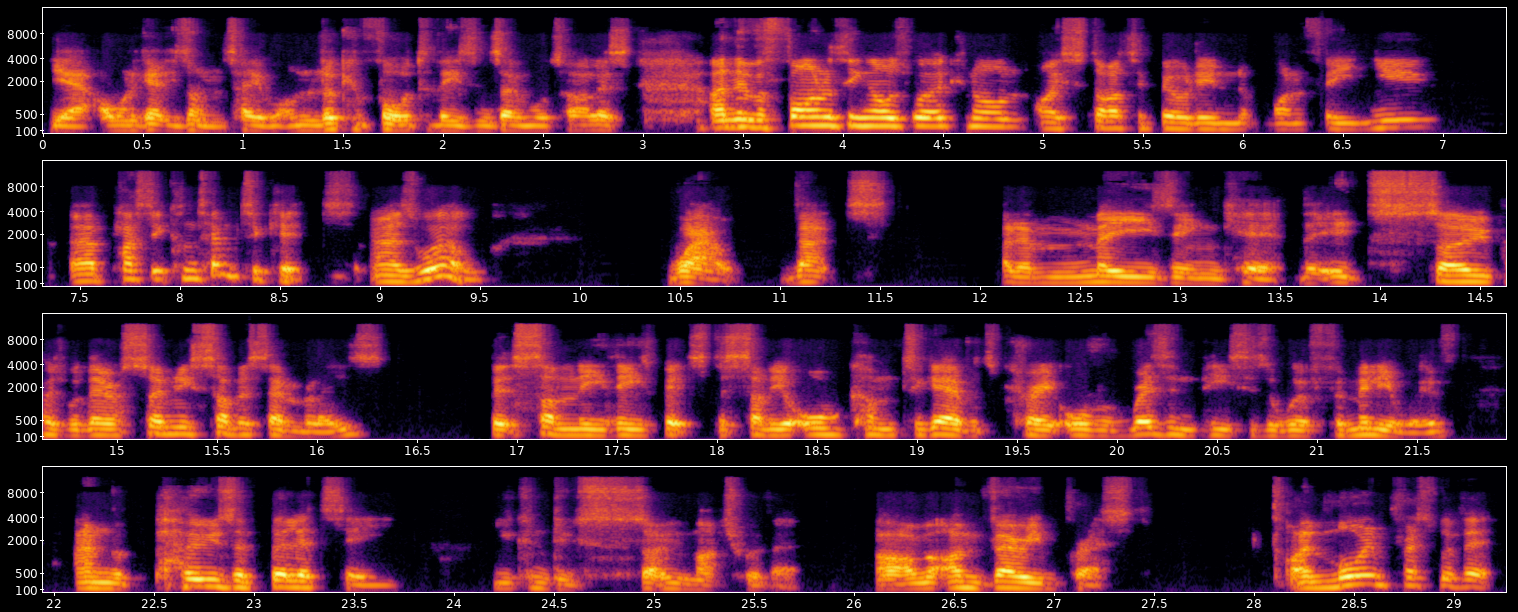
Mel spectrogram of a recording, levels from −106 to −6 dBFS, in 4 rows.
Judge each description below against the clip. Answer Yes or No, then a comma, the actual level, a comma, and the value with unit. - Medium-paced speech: Yes, average, 185 wpm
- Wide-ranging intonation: Yes, wide, 7.6 semitones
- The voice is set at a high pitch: No, medium, 155 Hz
